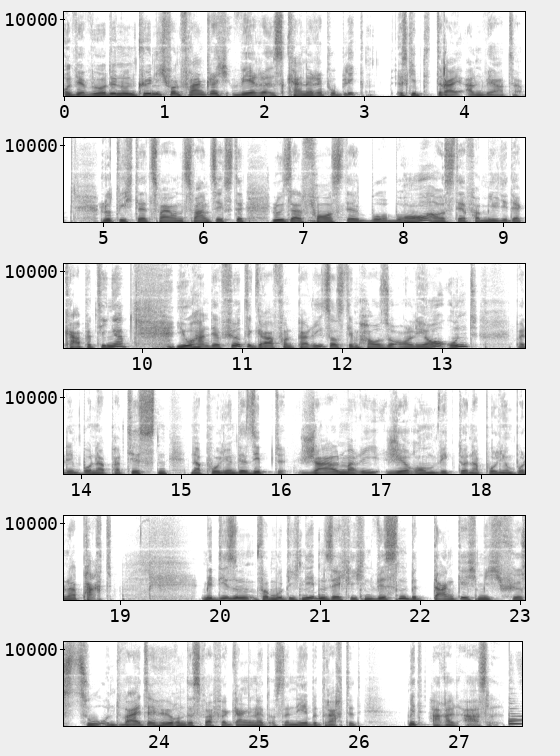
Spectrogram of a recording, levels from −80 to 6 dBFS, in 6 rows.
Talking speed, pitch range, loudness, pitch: 140 wpm, 120-170 Hz, -23 LUFS, 145 Hz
